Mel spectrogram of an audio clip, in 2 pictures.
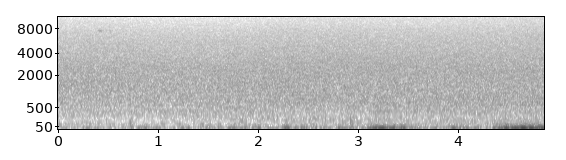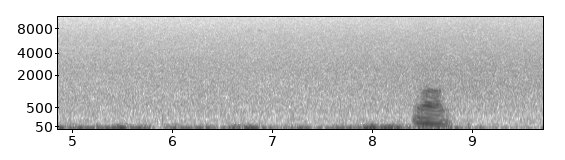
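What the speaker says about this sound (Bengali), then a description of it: "আমরা এখন ঝর্ণার শব্দ শুনতে পাচ্ছি, হয়তো কাছেই সেই কাঙ্ক্ষিত ঝর্ণা আমরা দেখতে পাবো" Waterfall at Minnamurra Falls, heard from inside dense forest as a faint, steady broadband rush that swells slightly partway through, with a brief exclamation from a voice near the end.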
